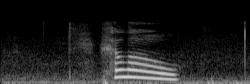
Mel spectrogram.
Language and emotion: Russian, positive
